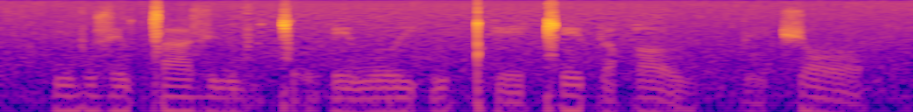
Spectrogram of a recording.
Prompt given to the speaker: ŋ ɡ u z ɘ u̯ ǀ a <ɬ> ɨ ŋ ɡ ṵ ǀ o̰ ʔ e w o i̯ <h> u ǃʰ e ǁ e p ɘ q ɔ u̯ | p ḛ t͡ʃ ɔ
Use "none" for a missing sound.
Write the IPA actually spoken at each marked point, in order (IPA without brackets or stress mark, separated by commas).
z, ʔ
